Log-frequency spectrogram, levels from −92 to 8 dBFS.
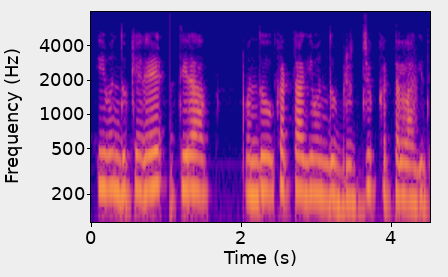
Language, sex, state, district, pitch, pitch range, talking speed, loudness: Kannada, female, Karnataka, Belgaum, 210 Hz, 195-220 Hz, 105 wpm, -25 LUFS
